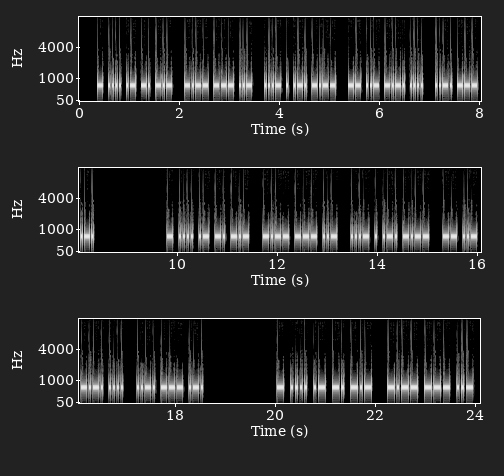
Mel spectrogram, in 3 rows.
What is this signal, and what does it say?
Morse code, heard as a keyed tone, about 31 wpm, 700 Hz. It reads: THANK YOU VERY MUCH FOR THANK YOU VERY MUCH FOR THANK YOU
